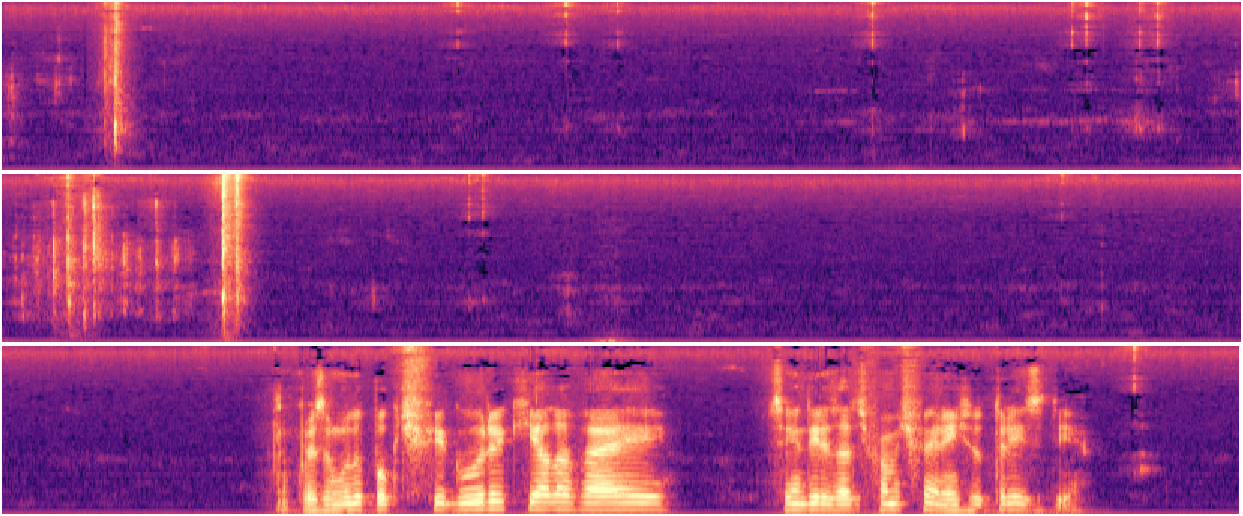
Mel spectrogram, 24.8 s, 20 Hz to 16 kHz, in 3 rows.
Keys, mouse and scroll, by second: 0.0-0.5 typing, 0.8 Return, 3.1-4.0 drag, 4.2-6.1 drag, 7.2 click, 7.7 click, 8.3-10.1 typing, 11.5 click, 15.4-24.4 drag.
